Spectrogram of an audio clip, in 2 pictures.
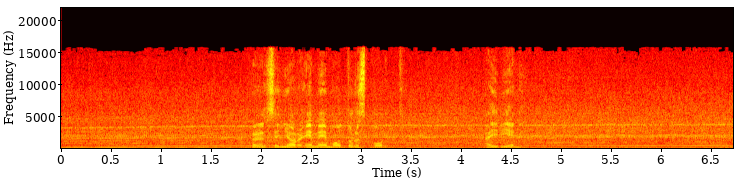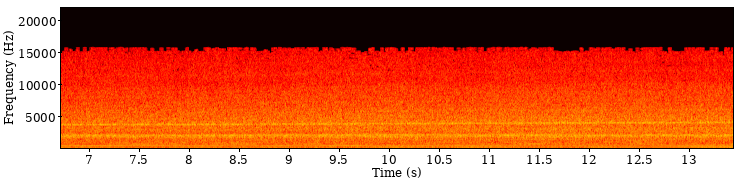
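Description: A racing car engine drones steadily and slowly rises in pitch.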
